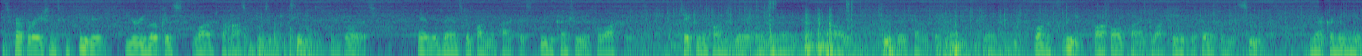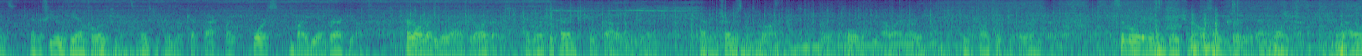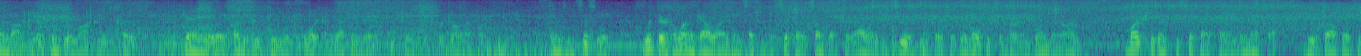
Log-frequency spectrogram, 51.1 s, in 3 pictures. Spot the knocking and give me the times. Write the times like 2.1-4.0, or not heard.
2.9-4.0, 25.8-26.9, 45.2-46.0.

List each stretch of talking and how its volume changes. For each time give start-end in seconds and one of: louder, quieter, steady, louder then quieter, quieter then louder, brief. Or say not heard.
0.0-51.0 steady.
